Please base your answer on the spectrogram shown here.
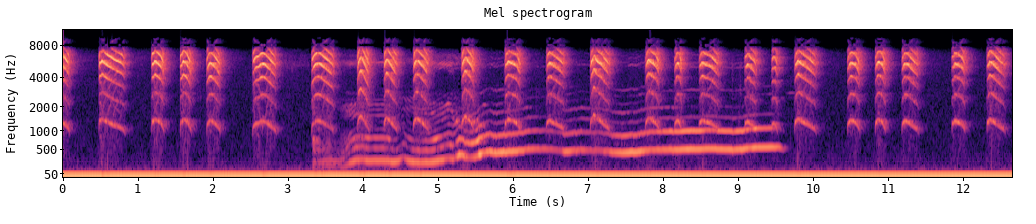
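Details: Puppy wanting its toy howls for about six seconds, starting low and wobbling, then climbing steadily into a long sustained whine, surrounded by music full of regular high chirping bursts.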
